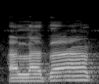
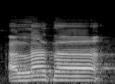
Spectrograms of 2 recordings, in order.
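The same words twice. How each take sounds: The two takes are said the same way.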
